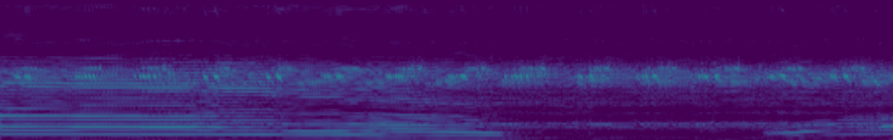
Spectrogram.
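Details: Two domestic cats, one white and one brown, crying with a child-like voice: long drawn-out harmonic wails that slowly fall in pitch, then a rising cry near the end.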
